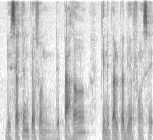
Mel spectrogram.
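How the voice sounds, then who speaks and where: A man's voice, fairly low in pitch, carries a dark, mellow tone. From Ivory Coast. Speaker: storyteller. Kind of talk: interview answer. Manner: hesitant. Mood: warm, smiling, animated. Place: shop. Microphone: lapel.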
